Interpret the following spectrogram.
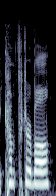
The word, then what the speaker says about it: comfortable: Both Lindsay and I say comfortable. There are definitely 2 options here.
